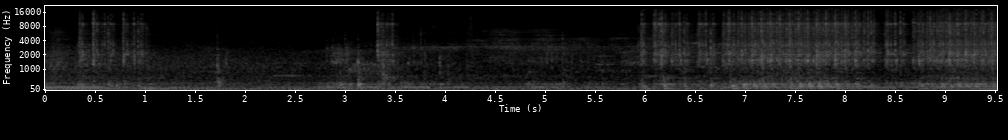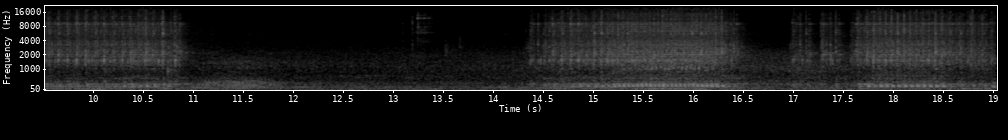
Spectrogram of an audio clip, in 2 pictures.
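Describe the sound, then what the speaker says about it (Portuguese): A domestic sewing machine stitches a car trash bag with an organizer pocket, running slowly in several bursts of steady whirring separated by quiet pauses and small handling clicks. "Vai fazer na máquina doméstica devagar, não tenha pressa."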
